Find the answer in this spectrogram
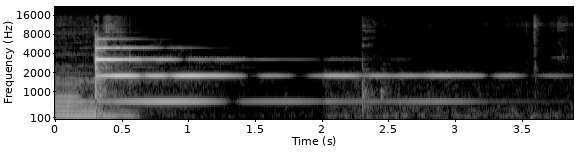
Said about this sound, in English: I got too many squirrels going on, so I have to ding the bell just to do something about all this crazy-ass energy.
